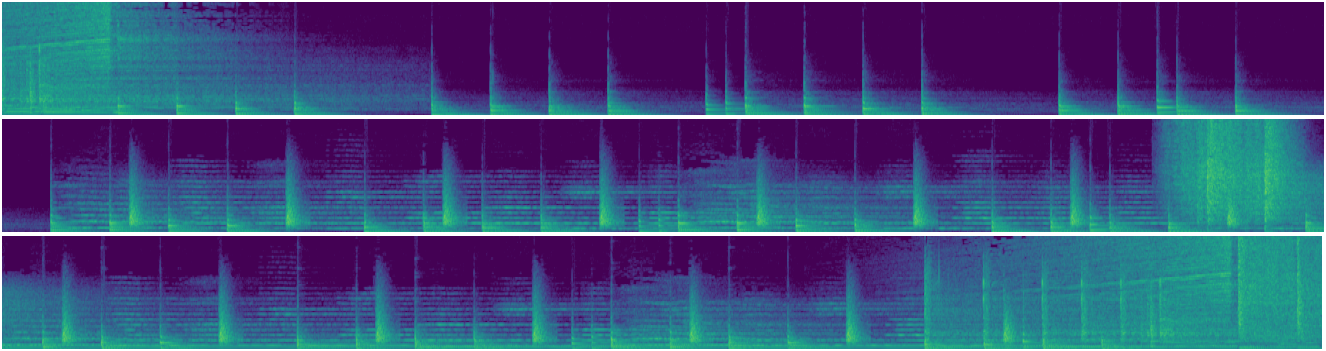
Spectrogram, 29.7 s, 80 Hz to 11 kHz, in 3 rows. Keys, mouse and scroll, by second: 0.2 click, 10.1 i, 13.6 click, 16.2 click, 21.6 a, 21.9 click, 24.6 click.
